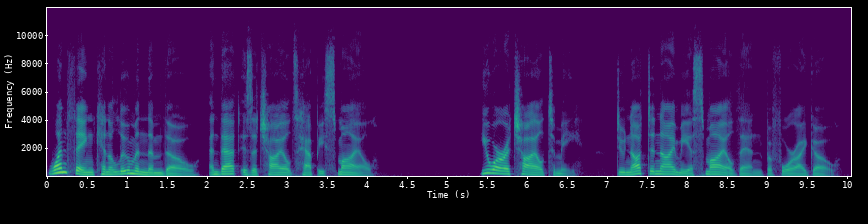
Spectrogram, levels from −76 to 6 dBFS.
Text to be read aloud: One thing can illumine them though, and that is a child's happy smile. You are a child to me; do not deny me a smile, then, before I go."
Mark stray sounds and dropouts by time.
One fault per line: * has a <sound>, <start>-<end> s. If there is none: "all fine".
all fine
